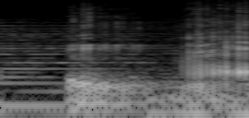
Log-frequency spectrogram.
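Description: A tiger roaring: a low rumbling tone erupts after a moment into a loud, rough, throaty roar that pulses and swells until the end. No voices are heard.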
